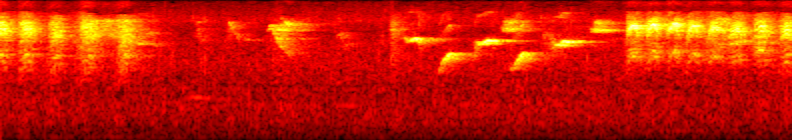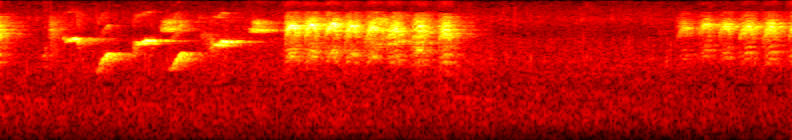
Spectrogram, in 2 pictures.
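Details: Song of a lesser green leafbird, mixing harsh buzzy chatters with runs of clear, falling whistled notes, the two elements alternating in busy, varied bursts.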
